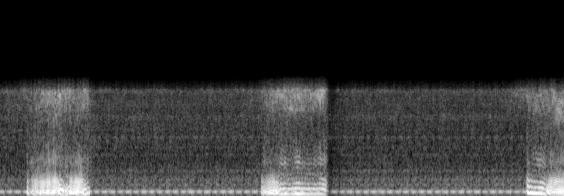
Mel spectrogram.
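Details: Sleeping French Bulldog named Nara snoring: three long, loud, gravelly inhalations, each lasting about one to one and a half seconds and spaced roughly four to five seconds apart, over a constant low humming background.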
